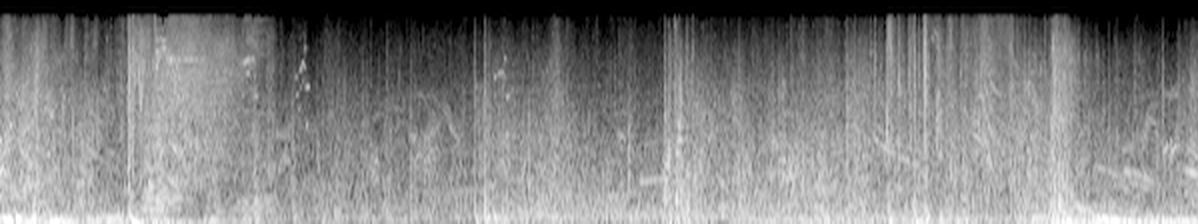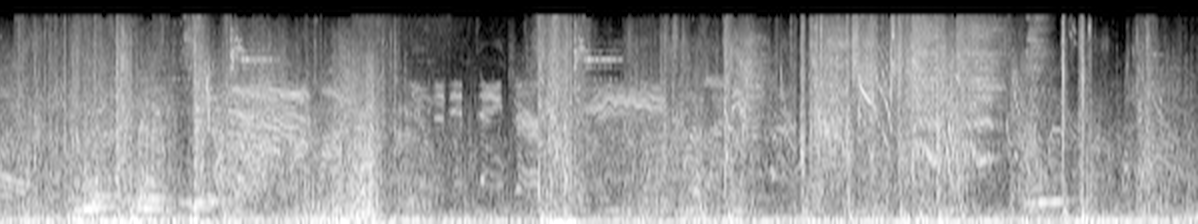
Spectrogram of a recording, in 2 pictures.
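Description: A lightsaber hums and swings with buzzing whooshes.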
